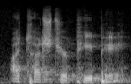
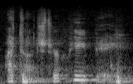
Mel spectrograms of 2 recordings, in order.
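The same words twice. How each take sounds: First: Said in the usual way. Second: Whispered, higher, ashamed repeat. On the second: Retold or imitated. Offender repeating his confession to the officer, whispered. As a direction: breathe it out so only he hears.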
